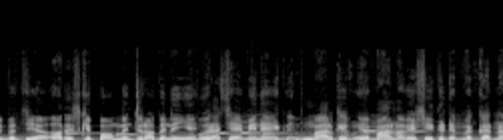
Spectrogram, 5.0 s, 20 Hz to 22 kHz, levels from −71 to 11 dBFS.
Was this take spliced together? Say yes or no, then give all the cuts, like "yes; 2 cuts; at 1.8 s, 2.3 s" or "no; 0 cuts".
yes; 1 cut; at 2.0 s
